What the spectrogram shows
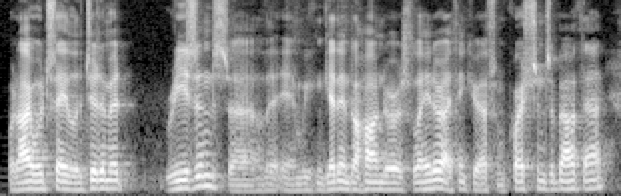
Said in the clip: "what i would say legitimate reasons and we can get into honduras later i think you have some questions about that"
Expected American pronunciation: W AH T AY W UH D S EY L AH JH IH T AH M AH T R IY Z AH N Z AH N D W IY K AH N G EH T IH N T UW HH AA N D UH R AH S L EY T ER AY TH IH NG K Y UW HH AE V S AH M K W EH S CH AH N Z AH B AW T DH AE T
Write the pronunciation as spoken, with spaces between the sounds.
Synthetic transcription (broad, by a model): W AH T AY W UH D S EY L AH JH IH T AH M AH T R IY Z AH N Z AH N W IY K N G EH T IH N T UW HH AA N D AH R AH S L EY T ER AY TH IH NG K Y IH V S AH M K W EH S CH AH N Z AH B AW T DH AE T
